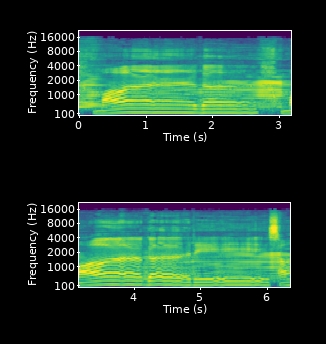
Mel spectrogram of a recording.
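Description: A male Hindustani classical vocalist singing a phrase of Raag Bageshwari: two long held notes, each sliding up into the pitch, the second ending in a quick wavering ornament.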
